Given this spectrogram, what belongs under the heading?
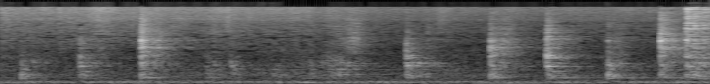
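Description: Onions with spices and salt are stirred in a hot pan, a low sizzle broken by repeated sharp scrapes and taps of a utensil against the pan in an irregular rhythm, close and without speech.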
